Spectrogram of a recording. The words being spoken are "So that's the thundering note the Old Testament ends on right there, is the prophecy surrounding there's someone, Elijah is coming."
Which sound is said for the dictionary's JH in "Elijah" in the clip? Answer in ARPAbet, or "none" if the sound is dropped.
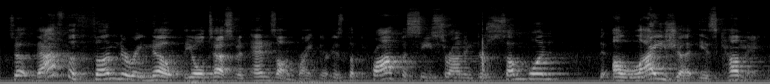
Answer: ZH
